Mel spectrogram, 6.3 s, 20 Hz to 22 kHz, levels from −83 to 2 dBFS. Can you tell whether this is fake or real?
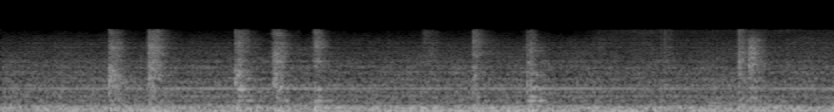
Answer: fake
